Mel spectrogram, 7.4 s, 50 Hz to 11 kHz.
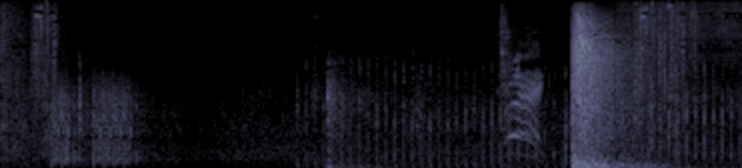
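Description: Sniper rifle shots and other gunfire ring out in a Destiny 2 competitive match, a few sharp cracks with one louder burst near the end, under game effects and spoken commentary.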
